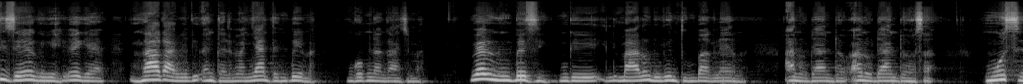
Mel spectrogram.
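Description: Speech with overlapping chunks: brief stutters at 1.16–1.19, 3.19–3.21 (before "ngóbnan gaaji ma"), 5.21–5.23, 7.23–7.26 (after "be a") and 9.26–9.28 s. Each join in 2-second chunks replays about 23 ms of sound.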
